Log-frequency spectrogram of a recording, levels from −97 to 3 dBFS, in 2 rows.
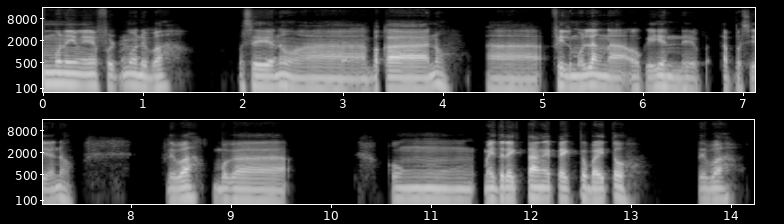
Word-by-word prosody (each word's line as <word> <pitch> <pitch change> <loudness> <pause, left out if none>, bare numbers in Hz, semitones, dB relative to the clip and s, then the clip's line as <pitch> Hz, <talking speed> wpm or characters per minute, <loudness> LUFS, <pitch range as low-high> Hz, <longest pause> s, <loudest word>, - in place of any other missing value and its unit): mo 135 0 +4
muna 130 - +4
yung 125 - +1
effort 115 -1 -3
mo, 120 -1 +1
'di 110 - +1
ba? 105 +2 -4 0.5
Kasi 110 0 +1
ano, 110 -3 0
ah, 90 -2 -2
baka 95 0 +5
ano, 115 0 -2 0.3
ah, 90 -1 -3 0.2
feel 120 -3 +1
mo 110 +1 +1
lang 120 -1 +5
na 100 -2 0
okey 100 +3 -1
yun 95 -2 -4 0.4
tapos - - -7
eh, 95 - -2
ano. 105 -7 -6 0.9
Di 105 - -6
ba, 115 +2 +3 0.2
kumbaga 105 0 -2 1.4
kung 105 0 -4 0.7
may 110 0 +2
direktang 110 0 +5
epekto 110 +1 +2
ba 105 -1 +4
ito, 110 -1 0 0.7
'di 105 0 -7
ba? 110 +1 -3
105 Hz, 140 wpm, -23 LUFS, 95-115 Hz, 1.4 s, baka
